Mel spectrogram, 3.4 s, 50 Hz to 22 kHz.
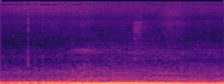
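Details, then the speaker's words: Mercedes W245 B-Class automatic, cold start with a misfire on cylinder 4 only when cold: low, uneven loping idle running on three cylinders with visible vibration; smooths out as the engine warms. Rough idle. "O teraz już słychać jak pracuje na trzy gary wyłączę ten wiatrak Mercedes słychać I widać wibracje"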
